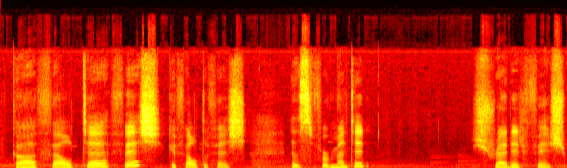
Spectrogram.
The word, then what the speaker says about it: gefilte: Gefilte fish, pronounced gefilte fish, is fermented, shredded fish meat that is mixed.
